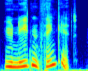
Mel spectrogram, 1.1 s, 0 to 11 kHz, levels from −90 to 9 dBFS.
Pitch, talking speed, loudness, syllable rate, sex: 245 Hz, 215 wpm, -13 LUFS, 4.4 syllables/s, female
